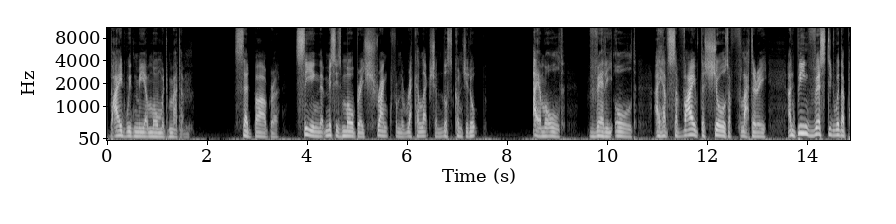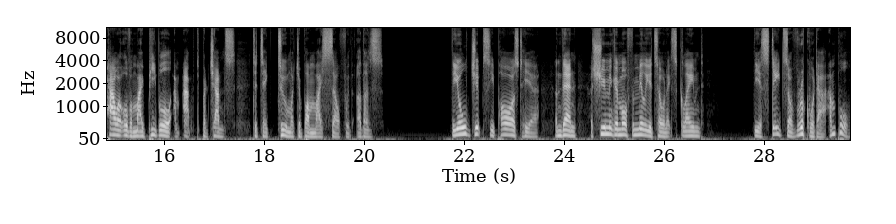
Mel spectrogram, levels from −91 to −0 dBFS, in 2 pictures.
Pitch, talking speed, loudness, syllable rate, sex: 125 Hz, 140 wpm, -24 LUFS, 4.8 syllables/s, male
